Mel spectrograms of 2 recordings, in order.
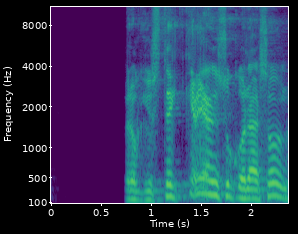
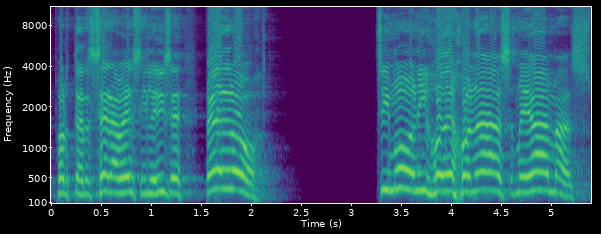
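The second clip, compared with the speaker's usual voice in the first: louder, higher preaching climax; preaching at full force; 9 semitones higher, 8 dB louder than usual. Acted. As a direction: build the story to a fervent peak. Climax of the sermon story.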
